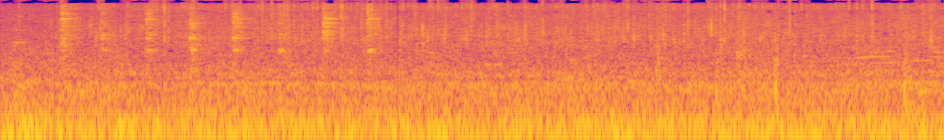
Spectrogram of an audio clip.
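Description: Egg batter frying in a small pan on a gas ring, with scattered crackles and pops over a steady low rumble.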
